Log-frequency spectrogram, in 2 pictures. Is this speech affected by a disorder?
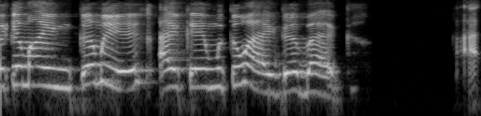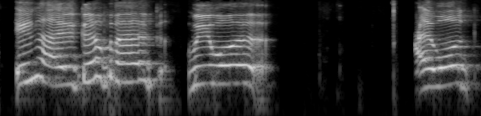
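Yes: cerebral palsy; from birth.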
